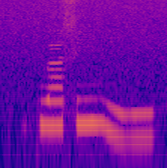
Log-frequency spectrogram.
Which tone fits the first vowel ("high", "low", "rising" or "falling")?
high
